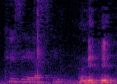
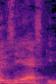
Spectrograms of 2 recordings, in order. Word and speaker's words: Kuziaski: Our EMA director, Patrice Kuziaski. Y'all can say that if you want to. Kuziaski. If you see how it's spelled, it's not. You don't say it like it's spelled.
